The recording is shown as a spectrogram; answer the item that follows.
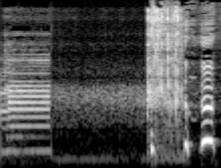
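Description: Sustained organ-like keyboard chords that cut off suddenly about half a second in. After a short quiet gap, a loud breathy burst of laughter comes near the end.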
